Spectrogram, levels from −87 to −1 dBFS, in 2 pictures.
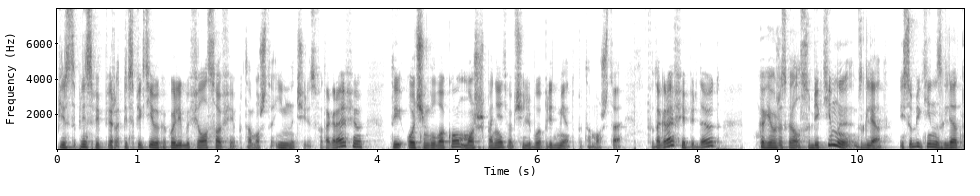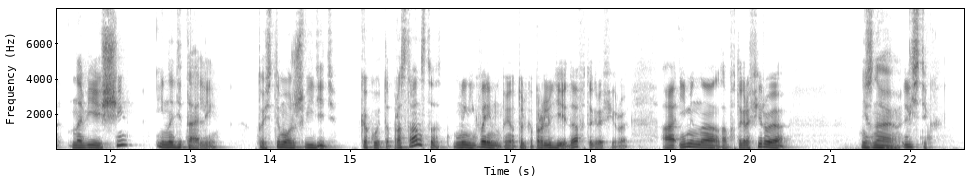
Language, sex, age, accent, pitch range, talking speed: Russian, male, 20-39, native, 120-140 Hz, 155 wpm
